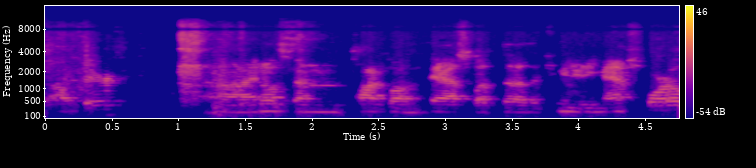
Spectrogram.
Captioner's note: speaking faintly; speaking faintly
